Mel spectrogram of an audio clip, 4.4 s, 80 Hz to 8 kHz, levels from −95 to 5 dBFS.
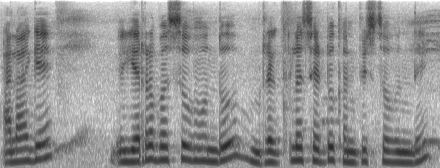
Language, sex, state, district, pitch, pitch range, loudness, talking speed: Telugu, female, Telangana, Mahabubabad, 210 Hz, 190-235 Hz, -16 LUFS, 110 wpm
